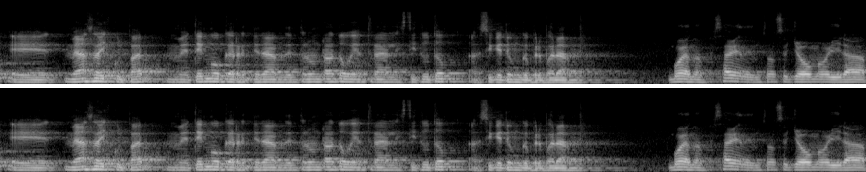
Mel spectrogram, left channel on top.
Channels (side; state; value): both; identical; correlation 1.00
